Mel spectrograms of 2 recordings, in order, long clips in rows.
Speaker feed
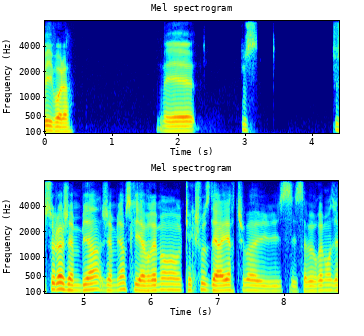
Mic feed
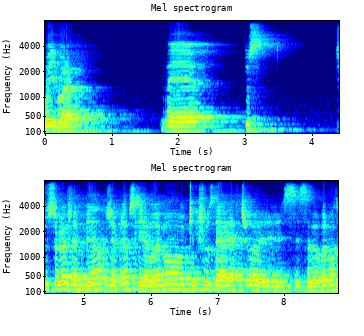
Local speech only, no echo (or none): none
